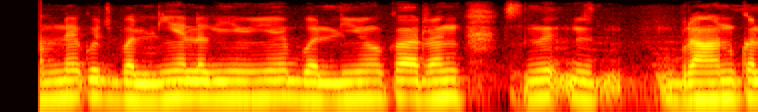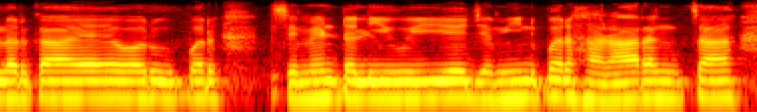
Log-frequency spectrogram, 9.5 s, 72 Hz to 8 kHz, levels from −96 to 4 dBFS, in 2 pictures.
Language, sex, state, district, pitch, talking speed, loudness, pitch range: Hindi, male, Maharashtra, Pune, 135 Hz, 150 wpm, -22 LUFS, 130-135 Hz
